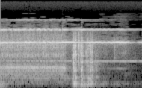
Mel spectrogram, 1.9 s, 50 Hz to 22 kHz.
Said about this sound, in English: About 11 o'clock, I had a phone call.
